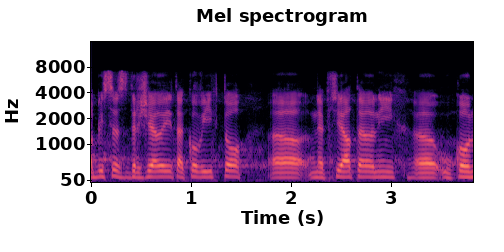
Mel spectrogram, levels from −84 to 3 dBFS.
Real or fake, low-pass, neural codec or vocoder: fake; 7.2 kHz; codec, 16 kHz, 8 kbps, FunCodec, trained on LibriTTS, 25 frames a second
